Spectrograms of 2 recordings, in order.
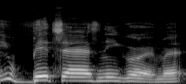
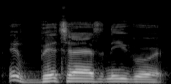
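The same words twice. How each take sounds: First: Louder, higher, spitting the insult out; yelling the insult at him again; retold angry yell. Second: Slow, each word drawn out and weighed; slow emphatic repeat. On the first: Venting at his roommate, a loud angry insult. Ranting about roommate's betrayal. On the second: Retold or imitated. Repeating the insult to roommate, slow and deliberate. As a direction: savor every word of the insult.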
